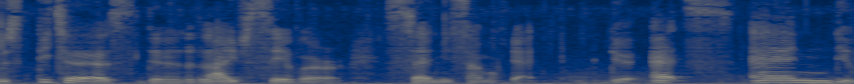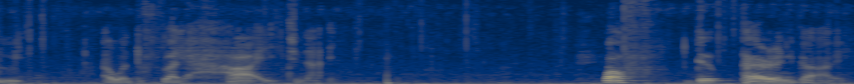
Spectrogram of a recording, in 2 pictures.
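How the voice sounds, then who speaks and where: A callous fake psychiatrist in an amateur radio drama, acted out by a performer with a mid-pitched voice. The delivery is slow and mocking, dragging words out to taunt. There is faint noise on the recording. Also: poor audio. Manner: taunting, flippant, drawn-out words. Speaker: group therapy leader.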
